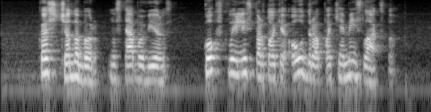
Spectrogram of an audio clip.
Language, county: Lithuanian, Vilnius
